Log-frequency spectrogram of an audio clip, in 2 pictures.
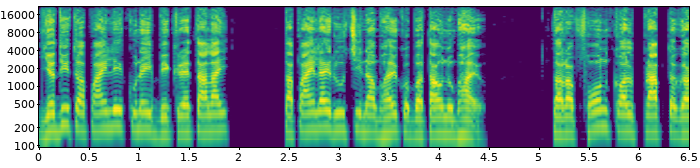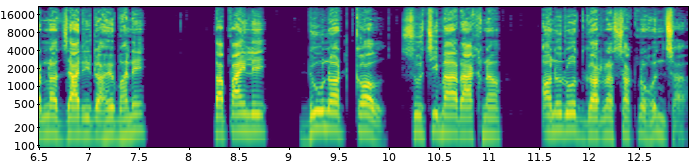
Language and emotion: Nepali, neutral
